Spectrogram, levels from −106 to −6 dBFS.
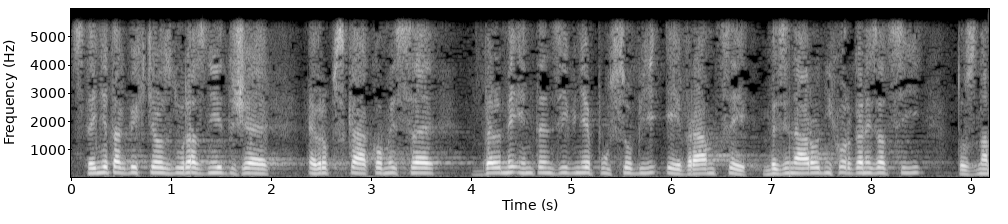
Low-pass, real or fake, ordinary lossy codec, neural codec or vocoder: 5.4 kHz; real; none; none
